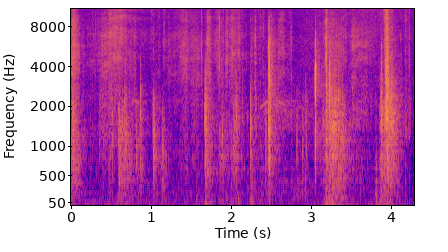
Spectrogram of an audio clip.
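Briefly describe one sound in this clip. Paper rustles as a page is handled.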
